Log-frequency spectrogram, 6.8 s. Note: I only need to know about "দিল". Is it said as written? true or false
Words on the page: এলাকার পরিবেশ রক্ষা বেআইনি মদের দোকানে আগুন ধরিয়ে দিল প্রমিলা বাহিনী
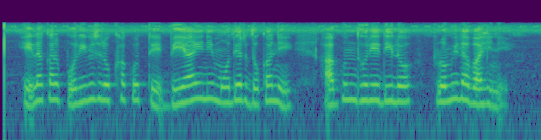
true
